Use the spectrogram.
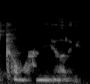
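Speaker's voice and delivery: flirty dwarf lady. Acted. Dwarven lady leading Luke off by hand, soft coaxing. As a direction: lure him away gently.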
